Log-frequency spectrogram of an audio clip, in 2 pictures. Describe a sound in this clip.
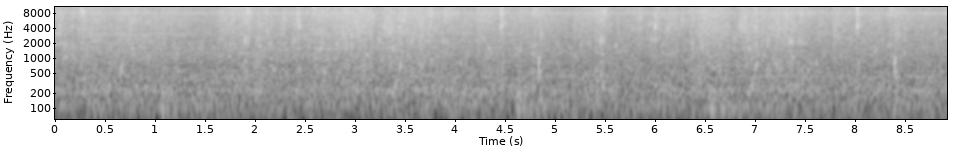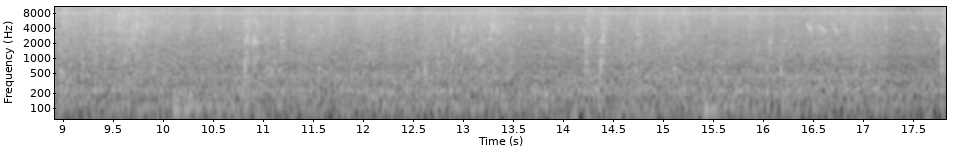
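A motorboat engine hums in the distance.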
